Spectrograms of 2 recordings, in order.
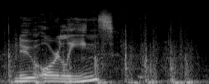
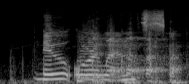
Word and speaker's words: New Orleans: New Orleans. New Nolan's. Orleans. Securing objective Alpha. Nolan's. We're taking Alpha. It doesn't even have the right pronunciation on there. New Orleans.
